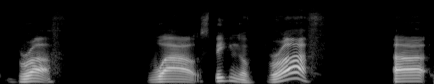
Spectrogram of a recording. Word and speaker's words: Brough: Brought pronounced Bruff.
